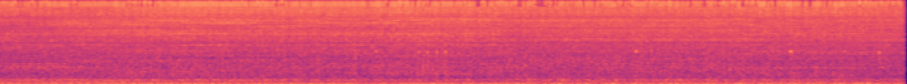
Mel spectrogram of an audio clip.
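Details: Nissan Frontier petrol engine idles with a low, uneven, lumpy beat that never settles; owner says it runs great with throttle, rough only at low rpm.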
